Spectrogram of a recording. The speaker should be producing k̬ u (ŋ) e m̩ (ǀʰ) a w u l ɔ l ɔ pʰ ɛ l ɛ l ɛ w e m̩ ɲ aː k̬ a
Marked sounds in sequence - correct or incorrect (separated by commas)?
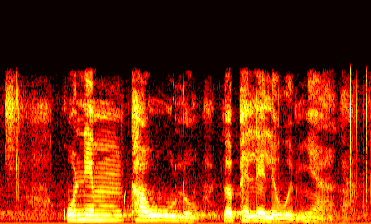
incorrect, incorrect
